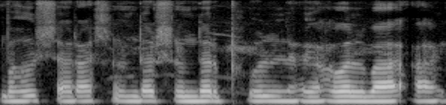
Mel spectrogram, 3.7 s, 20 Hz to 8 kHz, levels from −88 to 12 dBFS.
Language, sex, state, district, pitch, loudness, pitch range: Bhojpuri, male, Bihar, Muzaffarpur, 140 Hz, -17 LUFS, 135-140 Hz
